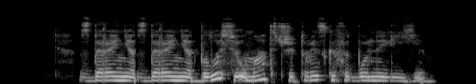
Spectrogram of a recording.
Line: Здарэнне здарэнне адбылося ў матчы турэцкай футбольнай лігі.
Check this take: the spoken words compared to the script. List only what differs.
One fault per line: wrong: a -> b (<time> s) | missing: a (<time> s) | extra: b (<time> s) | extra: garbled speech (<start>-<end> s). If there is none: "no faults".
no faults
